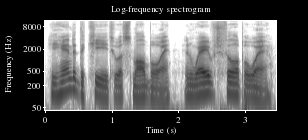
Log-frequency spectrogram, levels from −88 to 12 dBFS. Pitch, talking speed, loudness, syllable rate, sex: 105 Hz, 210 wpm, -19 LUFS, 5.0 syllables/s, male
